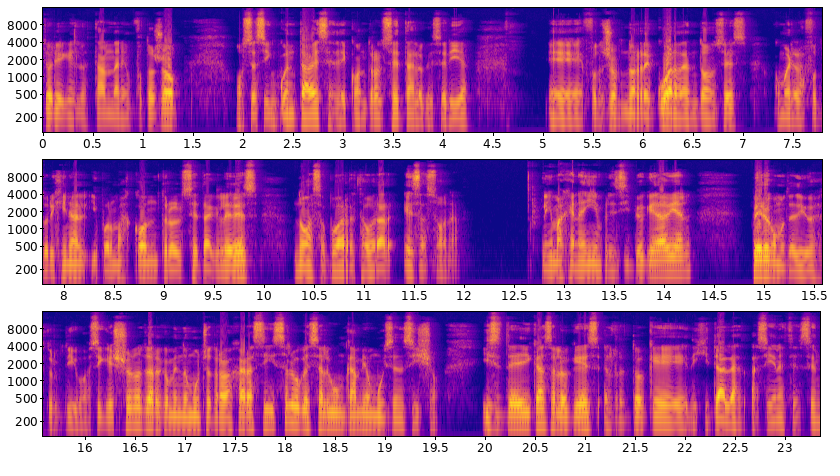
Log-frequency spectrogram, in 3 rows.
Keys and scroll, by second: 10.6 space, 11.9 alt+space.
